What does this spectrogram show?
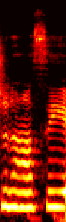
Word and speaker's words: Genasi: I think it's pronounced Genasi, at least that's how Felix and I pronounce it.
